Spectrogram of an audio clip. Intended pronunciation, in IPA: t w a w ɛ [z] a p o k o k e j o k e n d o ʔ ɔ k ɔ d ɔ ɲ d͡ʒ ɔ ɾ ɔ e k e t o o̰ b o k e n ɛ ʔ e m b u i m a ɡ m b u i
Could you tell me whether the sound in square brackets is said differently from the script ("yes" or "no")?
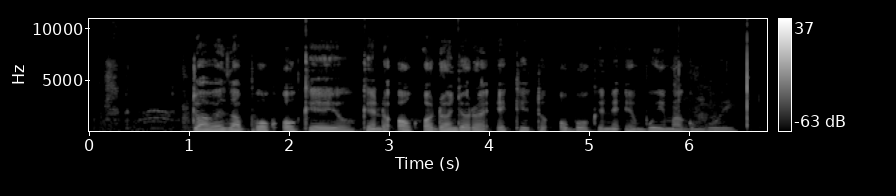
no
